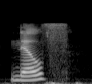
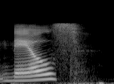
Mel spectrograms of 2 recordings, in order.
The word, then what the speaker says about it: Nils: People mispronounce it all the time, and they call him Nails. or or Niles.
